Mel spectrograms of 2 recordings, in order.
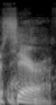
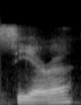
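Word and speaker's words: Serra: Thank you for clearing up how to say the name. I often get SIPS with Sierra, so I appreciate you saying that.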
